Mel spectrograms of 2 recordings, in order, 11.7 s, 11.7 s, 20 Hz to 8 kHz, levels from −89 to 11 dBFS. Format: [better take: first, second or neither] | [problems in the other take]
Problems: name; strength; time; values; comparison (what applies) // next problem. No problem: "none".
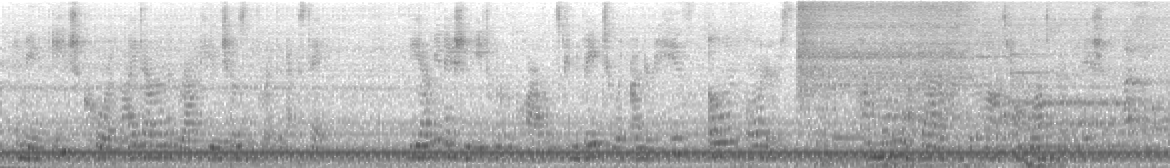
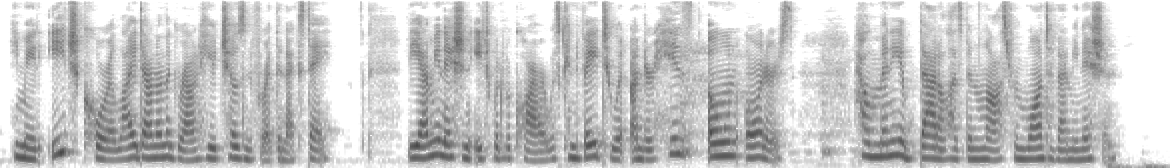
second | background sound (Subway, metro, underground / Train); 4 dB above the speech // room echo; dies away in 0.6 s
